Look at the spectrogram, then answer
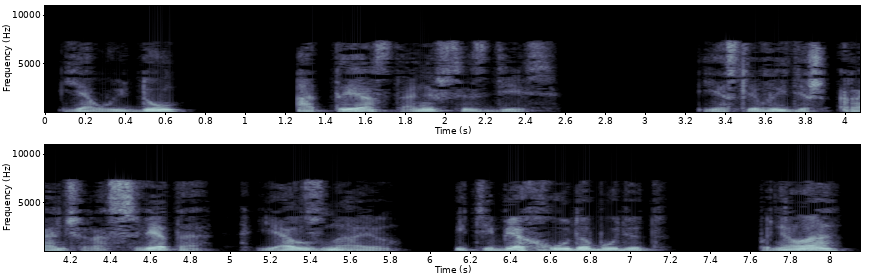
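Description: A male reader voicing a bold, daring young warrior with a Norse accent, speaking low and calmly. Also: moderate pace, husky, no room sound, dull audio, exaggerated voice. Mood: threatening. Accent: Norse-tinged Old Russian speech. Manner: low, steady, menacing calm.

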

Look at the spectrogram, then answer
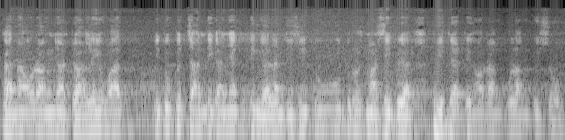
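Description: A man's voice: a little high, fast talker, slight background noise, poor audio. A man giving a humorous religious lecture, teasing his audience and acting out quotes. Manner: joking, teasing the audience, lively acted-out quotes. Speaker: preacher.

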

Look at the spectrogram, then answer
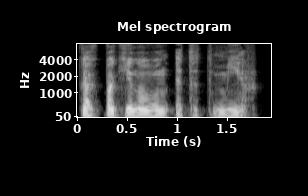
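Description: A man reading a story aloud as an audiobook narrator, in a measured, grave manner. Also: deep voice, steady tone, warm tone, no echo, clean studio sound. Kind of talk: scripted narration.

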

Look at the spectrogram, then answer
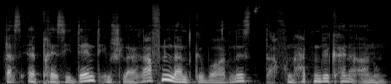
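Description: Man doing a curious excited schoolboy, voice pushed up a bit, mellow. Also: lowish voice, brisk, slightly rough. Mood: eager. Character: curious schoolboy, lively and eager.

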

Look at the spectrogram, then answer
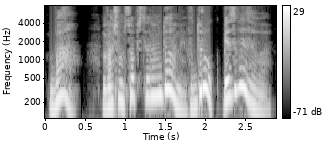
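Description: A woman reading an audiobook voices a calm, ironic young male courtier who teases his opponent. Dry, close recording. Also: on the high side, normal speed, husky, dry recording, pitched above the performer's own voice. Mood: mocking. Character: mocking, cool-headed young male courtier.

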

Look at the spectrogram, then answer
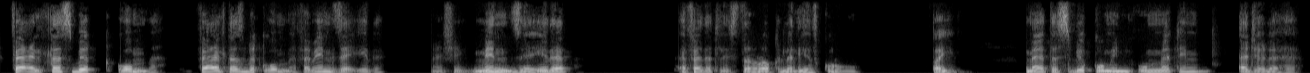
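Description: A man with an Egyptian Arabic accent teaching a classroom lesson, quizzing his students and repeating his points slowly. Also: on the high side, mellow, no echo, muffled recording. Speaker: teacher of Quran commentary.

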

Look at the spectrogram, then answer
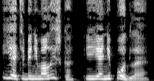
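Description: A frail young lake maiden, as the reader puts her on, her voice pitched high and thin. She squeaks out her words in pain, and the recording is dry and close. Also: very animated, fairly quick, dry recording. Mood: indignant. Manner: weak, squeaking.

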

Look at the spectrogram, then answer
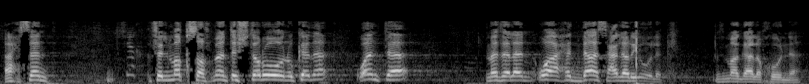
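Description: A man's voice: sits high, expressive, a little fast, pauses often, fairly bright tone. A man giving an interactive religious lesson to children, asking questions, praising answers and acting out little dialogues. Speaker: sheikh teaching children. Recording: dull lo-fi audio in a reverberant hall.

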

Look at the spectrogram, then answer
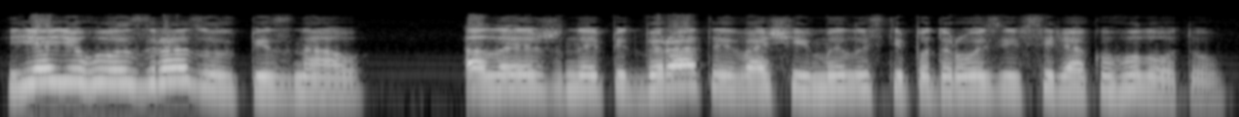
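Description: A man voicing a gruff male sled driver who talks in a dismissive way. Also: high voice, a little fast, no echo, lightly acted.

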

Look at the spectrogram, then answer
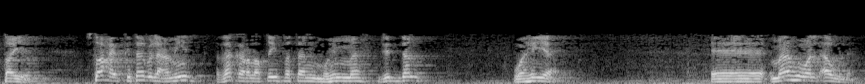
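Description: An Egyptian man teaches the rules of Quran recitation, tossing questions to his students and answering them himself. His voice sits a little high. The sound is thin and narrow, like a phone line. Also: moderate pace, long pauses, roomy sound. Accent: Egyptian Arabic. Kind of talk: religious lesson on recitation rules. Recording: tinny phone-like audio.

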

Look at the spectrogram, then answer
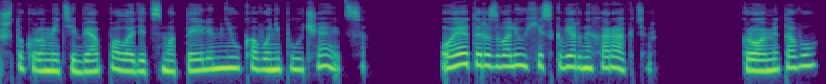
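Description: A woman voicing a calm, stern male angel of death who speaks slowly and levelly, with a mocking edge. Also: mid-range voice, no echo, clean studio sound, close to an everyday voice. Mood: blunt.

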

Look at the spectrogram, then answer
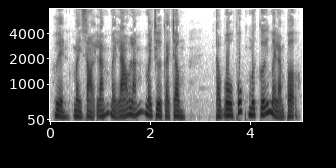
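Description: A harsh, contemptuous husband in an audio story, as a woman narrator reads him. His lines come low and quick, dry and close to the mic. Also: lively intonation, dark tone, no room sound. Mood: furious. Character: angry, cold adult husband in a marital fight.

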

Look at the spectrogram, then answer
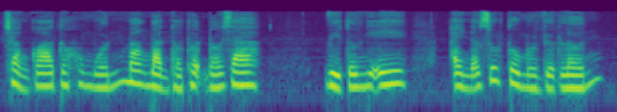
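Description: A woman voicing a composed, resolute wife, soft-toned. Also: medium pitch, a little fast, breathy edge, no room sound, natural voice. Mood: calm, resolute. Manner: firm, controlled, insistent. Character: resolute, composed young wife demanding a divorce.

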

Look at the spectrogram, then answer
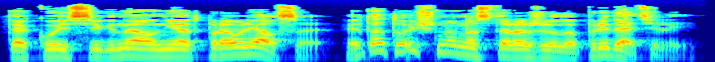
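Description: A man reading aloud, voicing a calm, shrewd male analyst who lays out his reasoning in a measured way. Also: medium pitch. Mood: thoughtful. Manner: thoughtful, measured.

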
